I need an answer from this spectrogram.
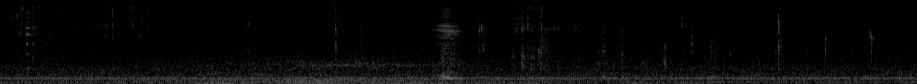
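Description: Faint close-up chewing and mouth sounds of someone eating fish and rice by hand, with scattered small clicks and a louder short rustling noise about four and a half seconds in.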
